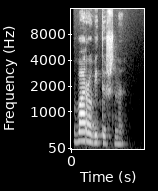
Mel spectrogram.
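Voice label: "варовитыштны" Komi, female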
